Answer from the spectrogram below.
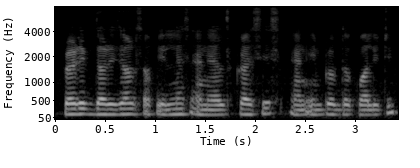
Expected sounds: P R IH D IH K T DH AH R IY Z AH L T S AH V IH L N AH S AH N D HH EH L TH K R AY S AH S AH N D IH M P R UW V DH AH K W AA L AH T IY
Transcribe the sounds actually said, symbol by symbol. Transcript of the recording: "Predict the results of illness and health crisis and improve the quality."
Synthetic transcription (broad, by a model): P R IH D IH K T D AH R IY Z AH L T S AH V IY L N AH S AH N D HH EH L T K R AY S AH S AH N D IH M P R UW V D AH K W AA L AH T IY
